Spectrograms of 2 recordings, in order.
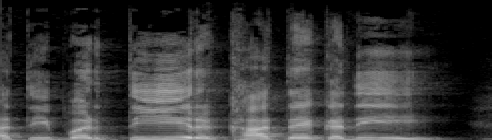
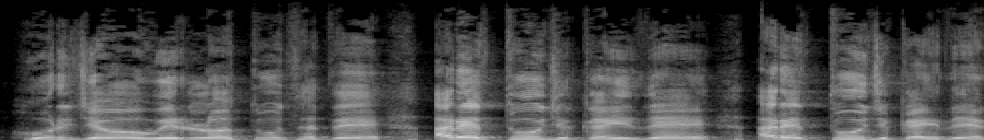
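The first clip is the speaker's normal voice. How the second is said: quick declaimed questions, building louder; impassioned poem recitation; 5 dB louder, faster than usual. Acted. Preacher challenges listener to compare with martyrs, impassioned recitation. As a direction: press the listener for an answer, ever more forcefully.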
